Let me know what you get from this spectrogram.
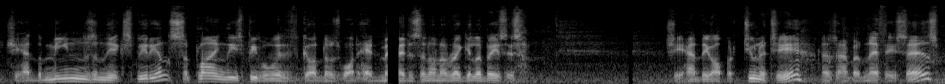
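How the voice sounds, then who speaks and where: An actor playing a wry, deliberate senior police detective, a man questioning his team in a radio drama. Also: low voice, lively intonation, fairly bright tone, a little hiss or hum. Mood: musing, sceptical. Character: wry senior detective leading a case briefing.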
